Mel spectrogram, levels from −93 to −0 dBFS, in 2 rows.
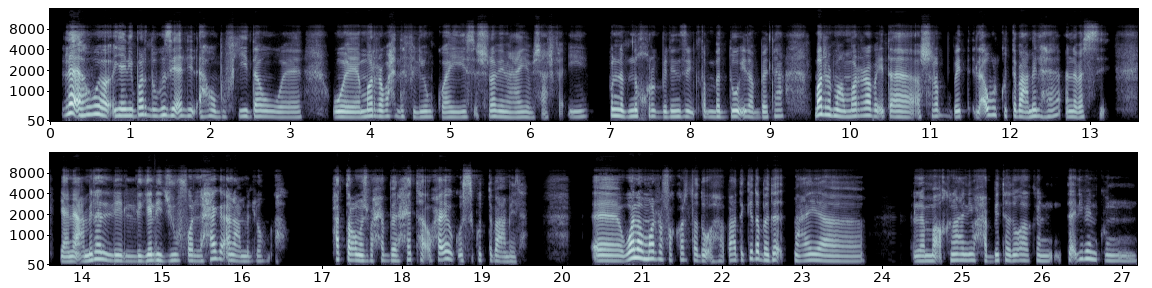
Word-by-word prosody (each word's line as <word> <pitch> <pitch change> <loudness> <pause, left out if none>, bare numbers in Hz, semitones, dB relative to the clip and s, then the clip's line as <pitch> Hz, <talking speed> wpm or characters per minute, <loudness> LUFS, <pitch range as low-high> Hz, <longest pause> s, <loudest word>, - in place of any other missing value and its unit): لأ، 270 +2 +10
هو 245 +4 +4 0.2
يعني 210 +1 +4
برضه 225 -2 0
جوزي 215 +1 +2
قال 195 - +3
لي: 200 - -4
"القهوة 195 -1 -3
مفيدة 185 +1 -3
و 165 -2 -4 0.4
ومرّة 175 +3 +2
واحدة 185 -1 -1
في 185 - -10
اليوم 170 +1 -4
كويس، 165 0 -4
اشربي 180 -1 0
معايا، 165 0 -3
مش 155 - -2
عارفة - - -8
إيه." 175 +3 -8 0.3
كنا 205 -2 +3
بنخرج 190 +1 -3
بننزل، 180 0 -2
"طَب 185 - -8
ما 175 +1 -2
تدوقي، 180 +2 +1
طَب 165 -3 -4
بتاع." 195 +4 -5 0.4
مرّة 240 0 +7
مع 200 -4 +2
مرّة، 200 +4 +2
بقيت 190 -2 -3
أ 175 -2 +2
أشرب، 195 +1 -1
وبقيت 180 0 -3
الأول 235 +2 +1
كنت 200 0 -6
باعملها 185 +3 0
أنا 175 -1 0
بس، 170 +2 0 0.6
يعني 155 0 +3
أعملها 190 +9 +4
ل 180 -6 -2
ل 165 -1 -2
جا 185 - +6
لي 190 0 +2
ضيوف 185 +2 -3
والّا 175 -1 -1
حاجة، 230 +4 +3
أنا 190 -1 +2
أعمل 160 -1 -5
لهم 165 +1 -11
قهوة، - - -11 0.6
حتى 220 -1 +2
لو 190 - +2
مش 175 -1 +2
باحب 180 +1 -3
ريحتها 205 +5 -1
أو - - -4
حاجة، 215 +1 +3
بس 180 - +1
كنت 195 0 -10
باعملها، 155 -3 -5 0.8
آآ، 175 -1 +4
ولا 255 +10 +7
مرّة 235 -1 +3
فكرت 205 0 -7
أدوقها، 180 -2 -4
بعد 195 +2 -3
كده 235 +4 -1
بدأت 195 -1 -1
معايا 175 -2 0 0.9
لمّا 165 +1 0
أقنعني 195 0 -1
وحبيت 185 +1 -4
أدوقها، 180 0 -2
كان 175 -2 -7 0.2
تقريبًا 230 0 -2
كن 175 - -8
185 Hz, 175 wpm, -25 LUFS, 170-200 Hz, 0.9 s, لأ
